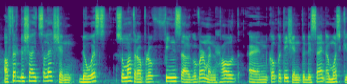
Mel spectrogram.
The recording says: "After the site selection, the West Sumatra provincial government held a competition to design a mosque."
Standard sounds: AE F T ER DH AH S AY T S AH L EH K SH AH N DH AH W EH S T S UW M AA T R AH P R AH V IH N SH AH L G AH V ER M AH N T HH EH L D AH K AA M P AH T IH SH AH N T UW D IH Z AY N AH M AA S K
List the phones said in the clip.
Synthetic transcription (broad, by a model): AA F T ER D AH SH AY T S AH L EH K SH AH N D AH W EH S T S UW M AA T R AH P R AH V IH N S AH L G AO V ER M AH N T HH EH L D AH K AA M P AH T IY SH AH N T UW D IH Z AY N AH M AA S K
